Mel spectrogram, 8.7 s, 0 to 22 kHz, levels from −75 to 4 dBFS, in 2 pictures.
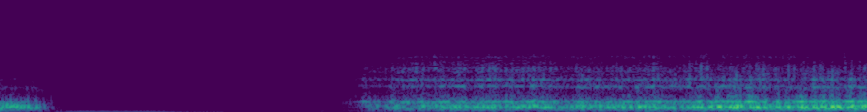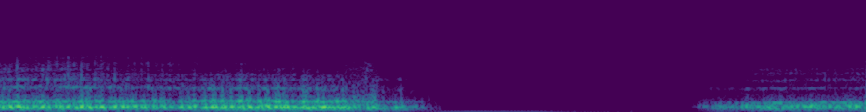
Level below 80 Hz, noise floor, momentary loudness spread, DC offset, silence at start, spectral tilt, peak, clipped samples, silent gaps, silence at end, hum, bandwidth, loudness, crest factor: -56 dBFS; -78 dBFS; 15 LU; under 0.1%; 0 s; -13 dB/octave; -10 dBFS; under 0.1%; none; 0 s; none; 2.9 kHz; -26 LUFS; 16 dB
